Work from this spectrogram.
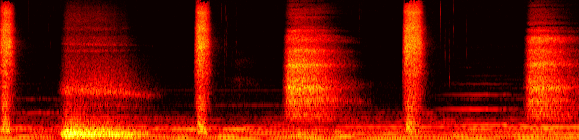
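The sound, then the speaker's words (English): Breathwork of short, forceful inhales through the nose alternating with long, deep exhales out the mouth: three sharp sniffs, each followed by a slow, whooshing breath out, in an even repeating rhythm with no speech. “we're going to do a short and forceful inhale through the nose and a long, deep exhale out the mouth.”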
